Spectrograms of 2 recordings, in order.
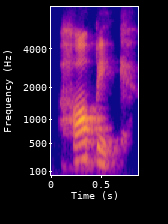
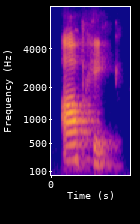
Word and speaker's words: OPEC: This is an acronym because it's pronounced as one word, OPEC. OPEC.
